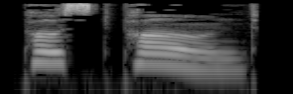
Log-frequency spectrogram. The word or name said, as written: postponed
